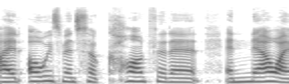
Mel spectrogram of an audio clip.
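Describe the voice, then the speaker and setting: On a very clean recording with a silent background, a woman with an American accent speaks at a fairly slow pace in a plain, everyday voice at a medium pitch. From California, near San Francisco. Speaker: podcast co-host, ministry leader. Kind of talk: casual chat.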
